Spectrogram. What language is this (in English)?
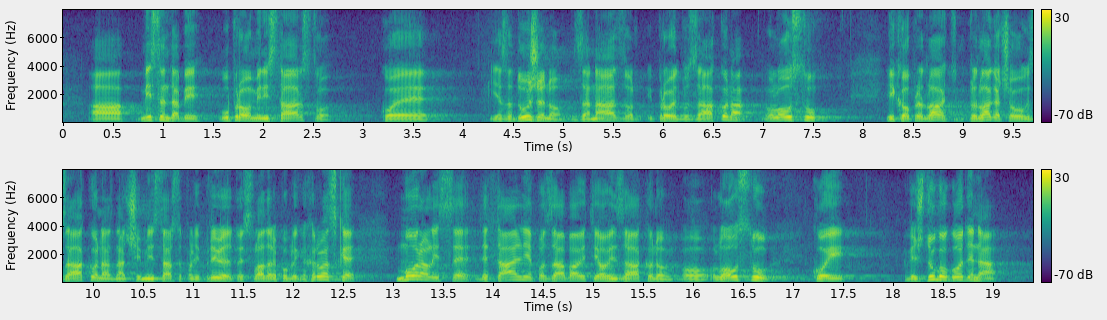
Croatian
